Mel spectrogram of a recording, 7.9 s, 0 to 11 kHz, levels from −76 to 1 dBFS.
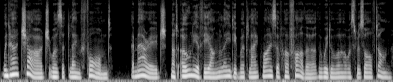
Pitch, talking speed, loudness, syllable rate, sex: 150 Hz, 190 wpm, -16 LUFS, 5.3 syllables/s, female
